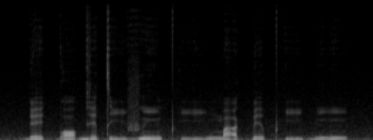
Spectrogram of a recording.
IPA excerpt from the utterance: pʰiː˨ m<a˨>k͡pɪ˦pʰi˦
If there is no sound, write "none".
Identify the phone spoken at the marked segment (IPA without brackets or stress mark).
a˨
